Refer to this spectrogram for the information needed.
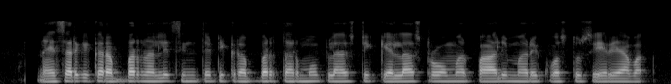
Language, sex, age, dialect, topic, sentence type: Kannada, male, 41-45, Central, agriculture, statement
